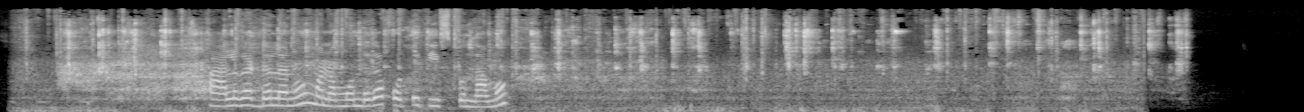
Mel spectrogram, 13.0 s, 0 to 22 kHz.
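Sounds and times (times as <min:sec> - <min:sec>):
peeler scraping potato skin: 0:00.3 - 0:12.0.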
